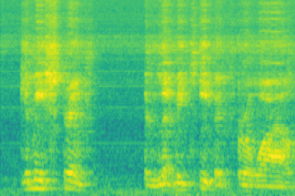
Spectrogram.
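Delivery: low, very quiet, hushed mutter. Voicing a character casting a spell from a bag: very quiet muttering. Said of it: "very quietly".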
